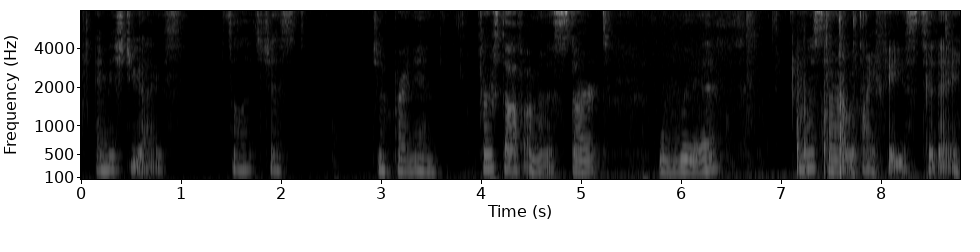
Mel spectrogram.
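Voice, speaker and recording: Over noticeable background noise, a woman with a fairly high pitch and ordinary pitch variation speaks at a fairly slow pace with long, frequent pauses. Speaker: beauty vlogger. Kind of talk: casual chat.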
